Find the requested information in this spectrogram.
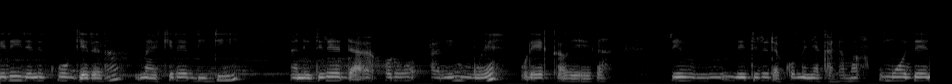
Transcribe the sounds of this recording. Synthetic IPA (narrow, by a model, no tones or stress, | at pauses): eɾeiɾɛnekoɡɛɾɛɾanaɛkeɾɛbidi | nanedeɾɛda̰ːkɔɾoaɾeomwɛo̰ɾɛka̰βɛɣa | ɾenedeɾɛdakomɛɲakanamafu̥kumɔðɛ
